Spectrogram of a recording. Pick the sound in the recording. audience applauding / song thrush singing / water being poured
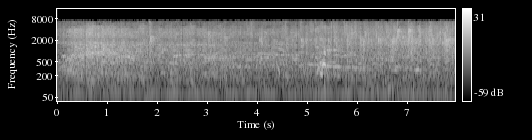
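audience applauding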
